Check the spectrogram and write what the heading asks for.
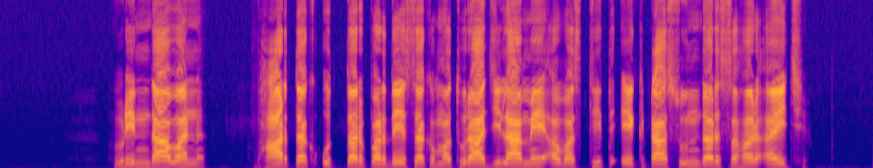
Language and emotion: Maithili, neutral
